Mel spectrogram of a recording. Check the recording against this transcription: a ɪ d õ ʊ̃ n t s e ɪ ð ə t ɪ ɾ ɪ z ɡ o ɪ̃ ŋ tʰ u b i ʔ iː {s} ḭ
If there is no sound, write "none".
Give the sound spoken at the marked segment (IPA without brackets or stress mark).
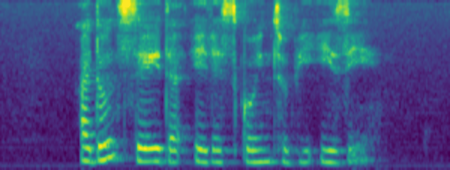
z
